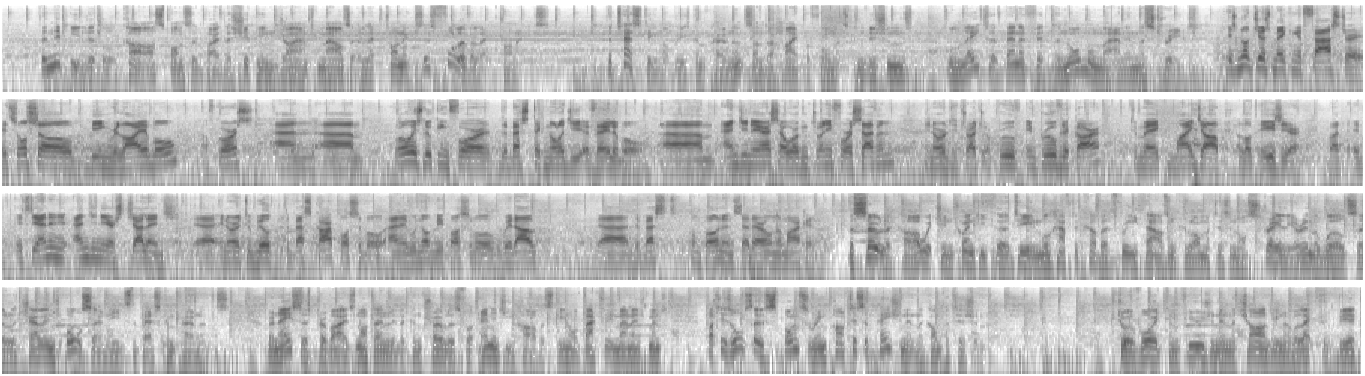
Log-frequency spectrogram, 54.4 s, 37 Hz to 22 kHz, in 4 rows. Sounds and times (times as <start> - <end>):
Electronica: 0.0 - 37.5
Speech: 0.4 - 5.4, 6.1 - 32.6, 33.2 - 50.7, 52.0 - 54.4.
